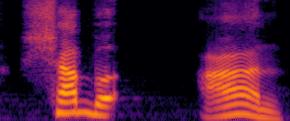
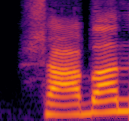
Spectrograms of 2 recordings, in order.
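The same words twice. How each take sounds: First: شبعان drawn out in two parts, "shab... 'aan"; ba before ain. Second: شعبان as "shaa-baan", long first vowel; the month's pronunciation. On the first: Teacher spells out the word for a student, slow split syllables. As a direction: break after the b of شبعان, then a slow long ain. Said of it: "با اور اس کے بعد عین". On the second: Teacher rules out the Ramzan-related month name, long first vowel. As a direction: say شعبان smoothly, no break after the b. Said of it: "رمضان والا شعبان نہیں". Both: Shown as a demonstration.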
